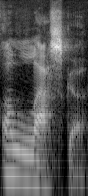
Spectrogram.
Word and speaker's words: Alaska: It has 3 syllables. The stress is on that second syllable. That final syllable just has that schwa, Alaska.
